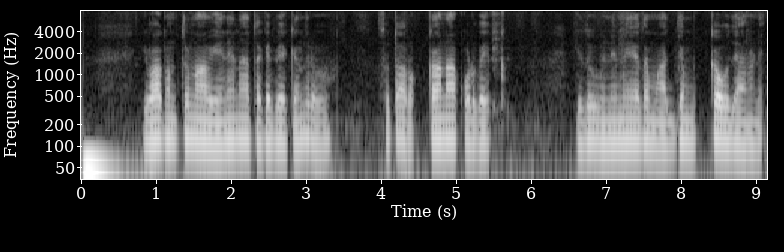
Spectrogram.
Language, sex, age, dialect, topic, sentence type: Kannada, male, 18-24, Central, banking, statement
